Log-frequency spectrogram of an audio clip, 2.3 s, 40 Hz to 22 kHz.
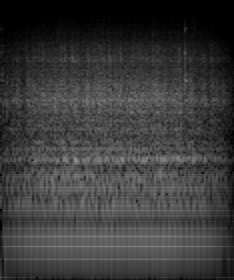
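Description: Metal lathe turning down a 40 mm steel bar in a workshop, a steady continuous hiss and whir of cutting with a low motor hum, close and unbroken.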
